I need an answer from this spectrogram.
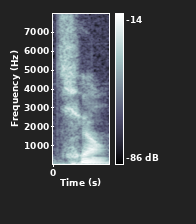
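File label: "qiang" neutral tone, pinyin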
